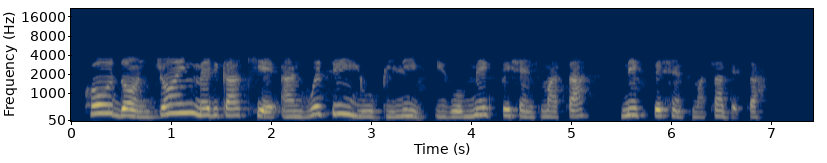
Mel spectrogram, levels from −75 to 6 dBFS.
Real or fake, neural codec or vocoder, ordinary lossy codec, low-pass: fake; vocoder, 44.1 kHz, 128 mel bands, Pupu-Vocoder; none; 3.6 kHz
